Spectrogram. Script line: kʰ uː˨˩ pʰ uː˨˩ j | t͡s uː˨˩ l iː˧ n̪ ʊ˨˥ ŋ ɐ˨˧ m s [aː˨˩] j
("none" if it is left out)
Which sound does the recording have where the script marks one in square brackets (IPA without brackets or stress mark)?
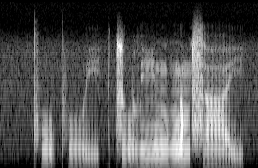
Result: aː˨˩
